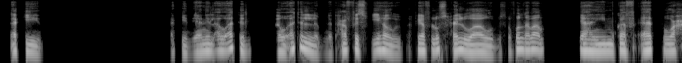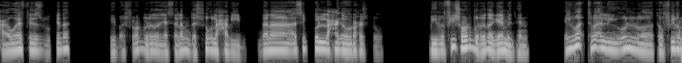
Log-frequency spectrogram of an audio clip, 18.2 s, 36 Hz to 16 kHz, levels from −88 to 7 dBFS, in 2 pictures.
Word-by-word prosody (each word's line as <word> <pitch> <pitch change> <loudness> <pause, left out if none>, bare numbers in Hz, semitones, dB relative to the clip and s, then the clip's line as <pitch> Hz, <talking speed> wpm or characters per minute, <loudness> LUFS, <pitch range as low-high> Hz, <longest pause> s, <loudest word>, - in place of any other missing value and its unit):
أكيد. 105 -6 -2 1.7
أكيد. 95 -2 -12
يعني 105 +3 -2
الأوقات 120 +6 -2
ال 105 -2 -5 0.4
الأوقات 120 +8 -2
اللي 120 - +1
بنتحفّز 105 +7 -3
فيها 125 +2 0
ويبقى 95 -5 -7
فيها 120 -1 +2
فلوس 120 +3 -4
حلوة 115 -3 +2
وبيصرفوا 100 +5 -4
لنا 130 -2 0
بقى 135 -1 +1
م - - -7 0.5
يعني 115 -2 +2
مكافآت 115 +2 0
وحوافز 120 +2 +1
وكده، 130 +7 -3 0.6
بيبقى 110 -1 -8
الشعور 120 +4 -5
بالرضا 120 -3 -1
يا 105 0 -1
سلام! 120 +4 -2
ده 100 - -4
الشُغل 130 +4 0
حبيبي 105 -8 -2 0.2
ده 120 - 0
أنا 130 -1 +4
أسيب 130 +4 -2
كل 140 -3 +6
حاجة 125 0 +4
وأروح 115 0 +1
الشُغل، 100 -5 -7 0.7
بيبقى 120 0 +2
فيه 180 - +1
شعور 165 -2 +6
بالرضا 125 -5 +4
جامد 115 -4 +3
هنا. 95 -1 -4 0.5
الوقت 165 +5 +3
بقى 175 -2 +3
اللي 140 -5 +3
يقول 140 +4 +2
له 115 -4 +1
توفير 115 +7 0
120 Hz, 160 wpm, -26 LUFS, 110-130 Hz, 1.7 s, كل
